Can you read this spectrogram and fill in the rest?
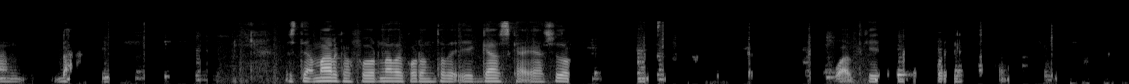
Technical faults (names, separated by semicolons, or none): speech suppressed in double talk; other side's voice leaking through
